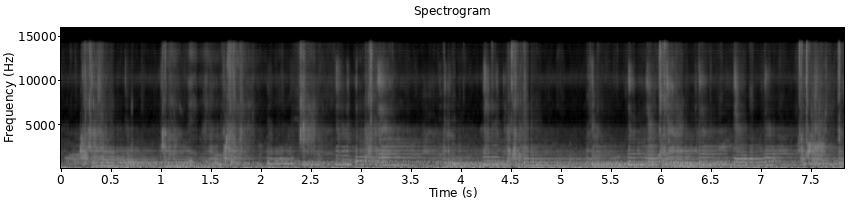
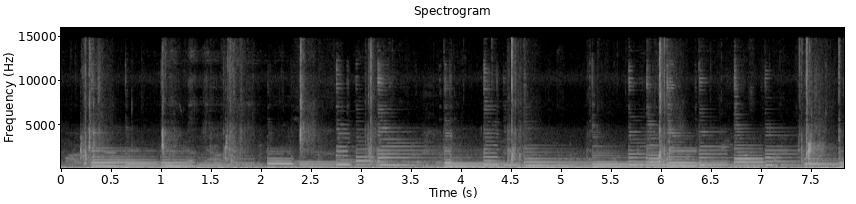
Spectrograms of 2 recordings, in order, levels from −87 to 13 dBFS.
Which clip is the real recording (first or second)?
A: second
